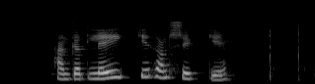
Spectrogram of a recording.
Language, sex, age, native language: Icelandic, female, 10, Icelandic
